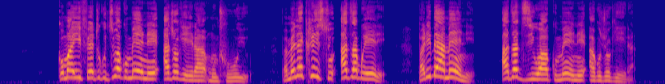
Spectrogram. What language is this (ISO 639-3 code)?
nya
